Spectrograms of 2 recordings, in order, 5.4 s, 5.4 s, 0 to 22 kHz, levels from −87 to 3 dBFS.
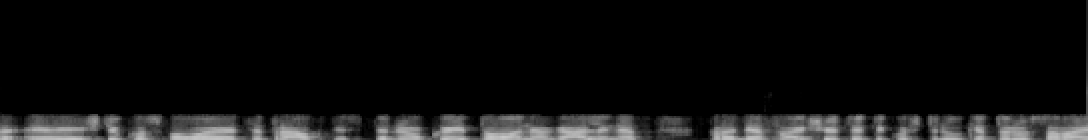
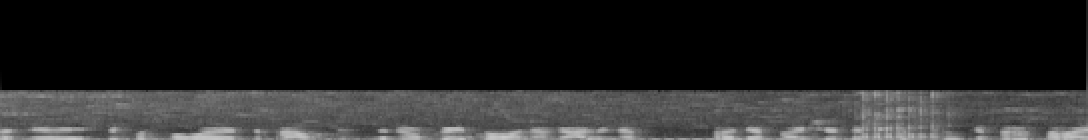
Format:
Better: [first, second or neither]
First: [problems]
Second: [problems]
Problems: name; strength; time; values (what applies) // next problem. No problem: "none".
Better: first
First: none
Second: noise reduction (classical method log-MMSE)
